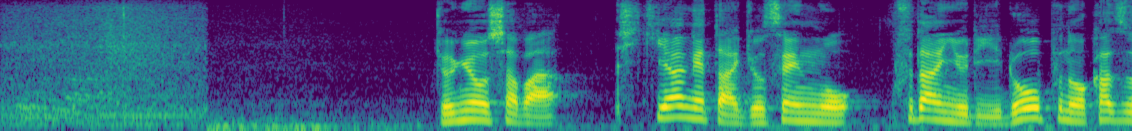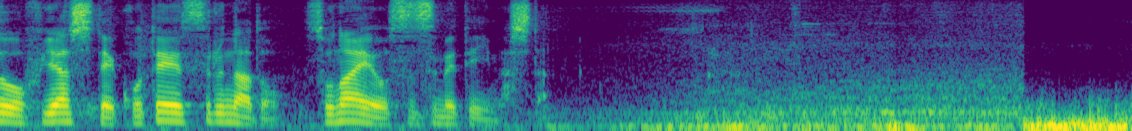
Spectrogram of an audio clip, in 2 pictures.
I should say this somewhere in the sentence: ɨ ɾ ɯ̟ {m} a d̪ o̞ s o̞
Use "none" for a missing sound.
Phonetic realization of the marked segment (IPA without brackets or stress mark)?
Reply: n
